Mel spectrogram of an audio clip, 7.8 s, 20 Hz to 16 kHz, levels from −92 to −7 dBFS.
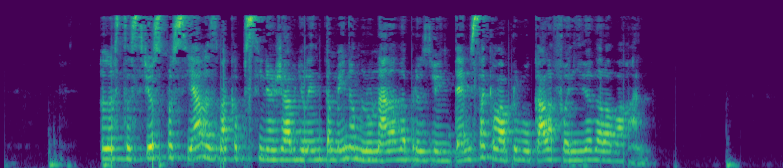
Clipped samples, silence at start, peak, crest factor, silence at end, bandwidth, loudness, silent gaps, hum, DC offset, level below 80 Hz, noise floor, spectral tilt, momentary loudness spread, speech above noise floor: under 0.1%; 0.5 s; -4 dBFS; 20 dB; 0.5 s; 12 kHz; -23 LUFS; none; none; under 0.1%; -56 dBFS; -73 dBFS; -2.5 dB/octave; 8 LU; 49 dB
